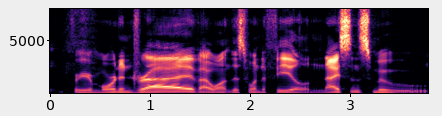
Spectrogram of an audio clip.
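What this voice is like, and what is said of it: Smooth radio announcer voice. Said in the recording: “will use his radio announcer voice.”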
